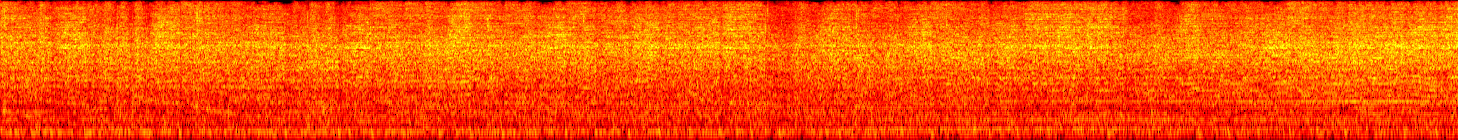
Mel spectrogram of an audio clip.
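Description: Rock band playing live: a loud, dense wash of distorted electric guitars and drums with no clear beat, with a held note coming in about six seconds in.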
